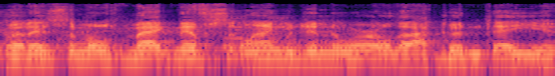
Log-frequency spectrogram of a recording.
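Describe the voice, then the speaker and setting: There is noticeable background noise and audible room echo. Through it, a man speaks. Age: 60s. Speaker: son visiting mother. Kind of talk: casual chat.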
